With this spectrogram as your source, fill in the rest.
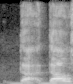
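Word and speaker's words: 道: Más bien de la grafía china es Dao la pronunciación, porque sería Dao Se, no Tao Se, pero bueno, eso ya depende del gusto de cada quien.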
